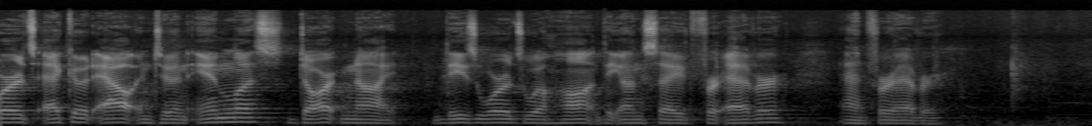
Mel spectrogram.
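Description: A young man speaks calmly through a microphone in an echoing hall.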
